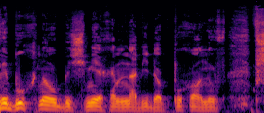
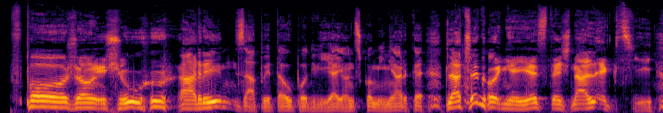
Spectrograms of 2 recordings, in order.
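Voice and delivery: Hagrid; 4 semitones higher, 4 dB louder than usual. A narrator's reading. Hagrid voiced in audiobook.

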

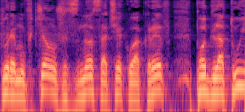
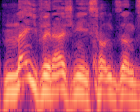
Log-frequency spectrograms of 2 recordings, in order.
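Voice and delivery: ordinary delivery

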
